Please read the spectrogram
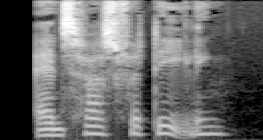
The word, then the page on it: ansvarsfordeling: ˈansvɑs-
